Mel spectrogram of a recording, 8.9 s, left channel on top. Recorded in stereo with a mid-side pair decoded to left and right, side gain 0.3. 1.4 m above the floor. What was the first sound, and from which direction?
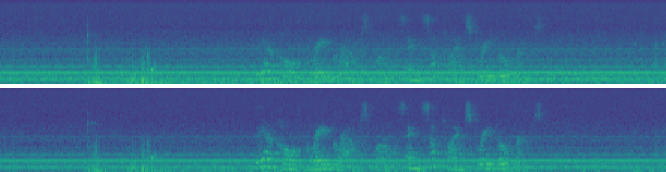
A fan, 70° left.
